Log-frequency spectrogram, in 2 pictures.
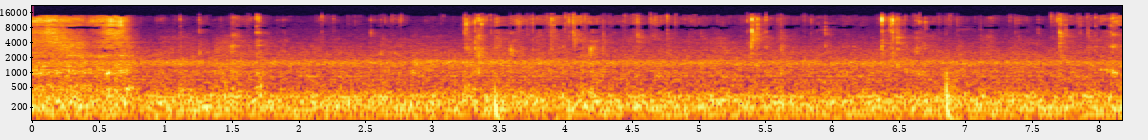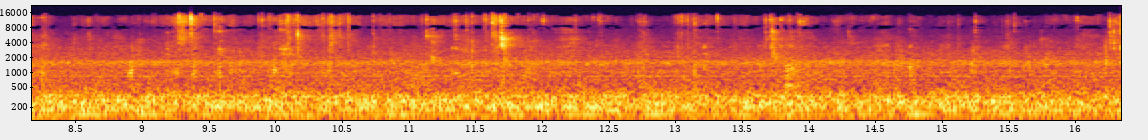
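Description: Close-miked eating sounds: wet chewing, squishing and mouth clicks as a person eats rice mixed with taro eromba by hand, with scattered sharp clicks over a steady low hum.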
